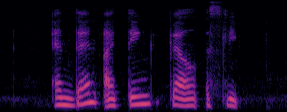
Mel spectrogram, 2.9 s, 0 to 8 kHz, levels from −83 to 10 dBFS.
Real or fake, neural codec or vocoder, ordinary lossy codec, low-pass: fake; codec, 16 kHz, 4 kbps, FunCodec, trained on LibriTTS, 50 frames a second; none; none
